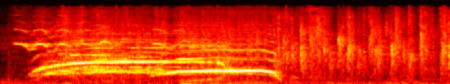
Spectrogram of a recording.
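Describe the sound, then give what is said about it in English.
A live audience at Columbia University in New York City lets out a loud, sustained group roar in imitation of lions. The howling voices hold for over two seconds, slide downward in pitch, then break off into scattered cheering and chatter. “Let's hear you lions roar.”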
